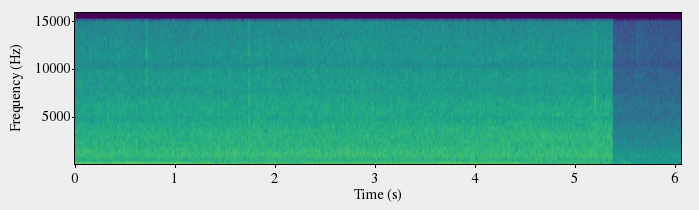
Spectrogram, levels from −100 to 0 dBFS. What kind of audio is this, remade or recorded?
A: recorded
